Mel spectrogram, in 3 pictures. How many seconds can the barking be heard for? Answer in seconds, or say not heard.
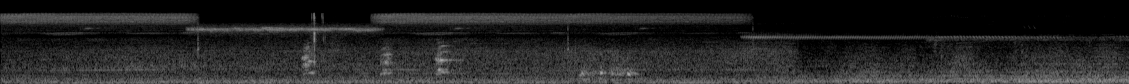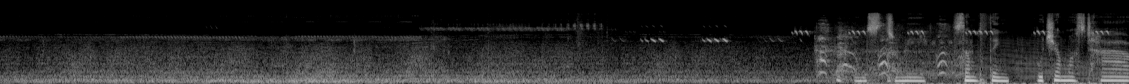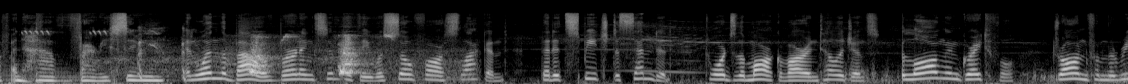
5 s.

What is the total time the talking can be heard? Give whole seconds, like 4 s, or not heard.
14 s.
